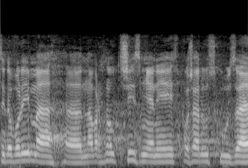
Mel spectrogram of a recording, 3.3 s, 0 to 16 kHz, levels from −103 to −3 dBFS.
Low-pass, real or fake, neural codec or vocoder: 7.2 kHz; fake; codec, 16 kHz, 8 kbps, FreqCodec, larger model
